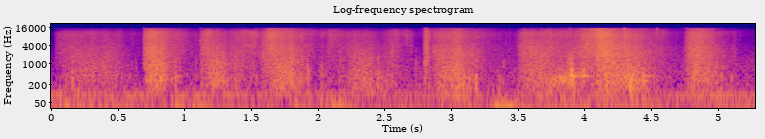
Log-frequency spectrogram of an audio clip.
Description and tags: Snow and dryLeaves02
Various footsteps in snow and dryleaves
foot, ice, Snow, winter, running, frost, leaves, footstep, step, walk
